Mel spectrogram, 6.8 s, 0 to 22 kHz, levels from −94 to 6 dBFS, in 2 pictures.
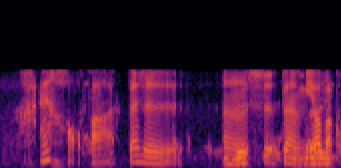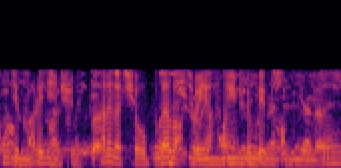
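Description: From 0.00 to 0.22 s, 0.71 to 1.16 s and 1.69 to 2.20 s an echo leak is heard: a faint delayed copy of the speech, trailing by about 410 ms at roughly 15 to 20 dB down. It is likely caused by a far-end loudspeaker echo that the echo canceller failed to remove.

Between 2.70 and 4.39 s the speech is suppressed in double talk. The level dips by up to roughly 20 dB, in pieces adding up to under a second. This is likely the canceller ducking the talker while it contends with echo.

From 2.96 to 6.75 s the echo leak returns more strongly, about 430 ms behind and only about 10 dB under the speech.

At 4.08 to 4.11 s a 30 ms packet loss is bridged by pitch repetition, heard as a brief held, buzzy tone.

From 4.89 to 5.32 s the speech is suppressed in double talk again. It drops by up to roughly 15 dB over about 0.3 s, likely from the same ducking.

Throughout, the G.711 mu-law telephone coding limits the audio to the narrow telephone band below 4 kHz.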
